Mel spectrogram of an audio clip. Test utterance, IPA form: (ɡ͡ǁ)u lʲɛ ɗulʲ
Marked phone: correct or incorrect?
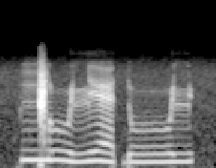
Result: incorrect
